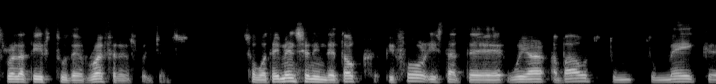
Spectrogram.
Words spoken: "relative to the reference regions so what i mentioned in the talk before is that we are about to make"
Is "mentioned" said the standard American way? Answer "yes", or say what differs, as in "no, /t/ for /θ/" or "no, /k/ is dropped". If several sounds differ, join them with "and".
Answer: no, /d/ is dropped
